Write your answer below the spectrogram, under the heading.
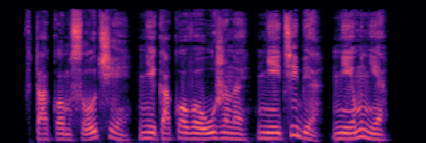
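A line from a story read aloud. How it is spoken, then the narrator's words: Grumbling. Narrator (Russian): проворчал он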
